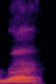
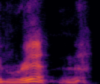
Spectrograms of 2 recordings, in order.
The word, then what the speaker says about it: Wren: we interviewed uh dr ryan doctor am i saying your name correctly am i pronouncing your name correctly it's close enough usually we say wren as you prefer sir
